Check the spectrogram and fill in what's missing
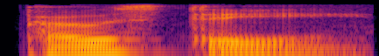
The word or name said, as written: postie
